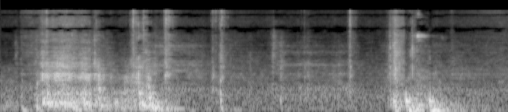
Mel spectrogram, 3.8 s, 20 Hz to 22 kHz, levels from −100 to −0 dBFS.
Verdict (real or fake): fake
